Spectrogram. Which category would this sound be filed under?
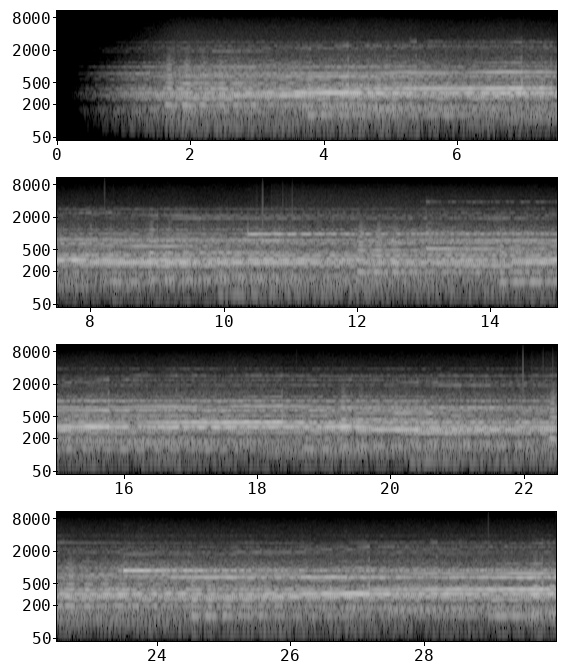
Music > Other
